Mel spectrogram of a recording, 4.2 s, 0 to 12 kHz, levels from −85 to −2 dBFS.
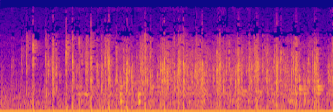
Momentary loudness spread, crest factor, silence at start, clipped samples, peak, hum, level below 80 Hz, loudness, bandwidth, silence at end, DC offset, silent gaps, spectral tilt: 3 LU; 20 dB; 0 s; under 0.1%; -2 dBFS; none; -38 dBFS; -20 LUFS; 10.5 kHz; 0 s; 6%; none; -5 dB/octave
